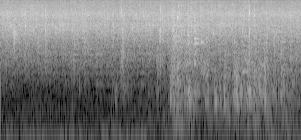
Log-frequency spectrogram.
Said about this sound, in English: we don't want to turn them until they've had a chance to get a good sear on the first side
